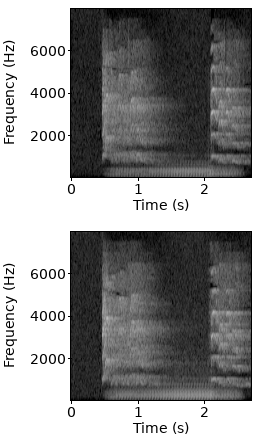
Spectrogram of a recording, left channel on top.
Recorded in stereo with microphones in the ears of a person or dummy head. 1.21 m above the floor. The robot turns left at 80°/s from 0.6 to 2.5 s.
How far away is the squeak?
About 1.4 m.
